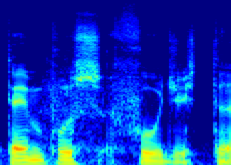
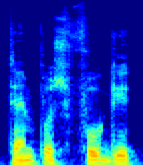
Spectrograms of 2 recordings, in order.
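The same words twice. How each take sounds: First: The phrase is pronounced in the Italian way. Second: The phrase is pronounced in the German way. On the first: This is how Italians say it. "We say tempus fugit" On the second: This is how Germans and Austrians say it. "It is the way the Germans and the Austrians okay. Say"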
